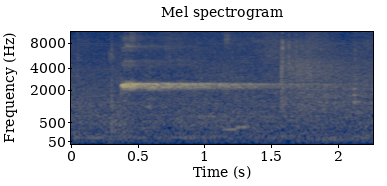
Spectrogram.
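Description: Ice hockey referee's whistle: one steady, high blast that starts sharply and fades out over about a second.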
